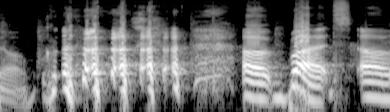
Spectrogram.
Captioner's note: laughs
